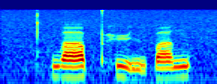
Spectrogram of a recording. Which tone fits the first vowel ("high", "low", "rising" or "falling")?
rising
